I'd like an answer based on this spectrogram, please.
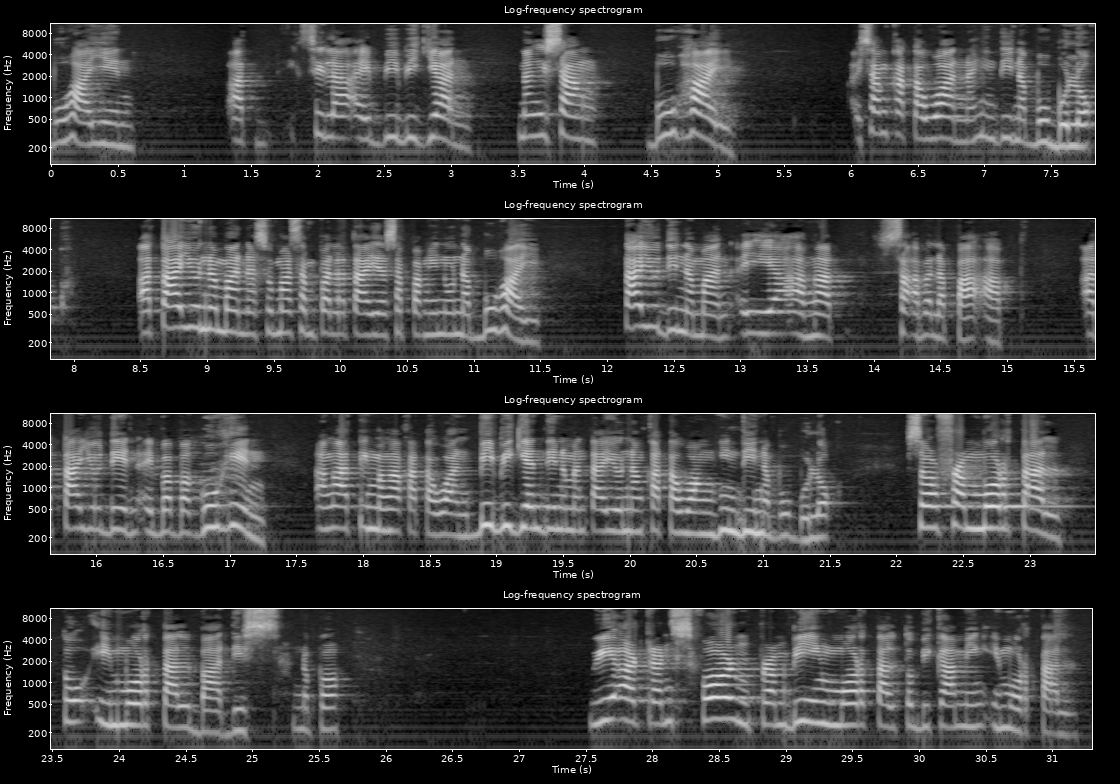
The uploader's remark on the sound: Recorded live at The Shepherd Of Faith Family Church on February 13, 2022.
